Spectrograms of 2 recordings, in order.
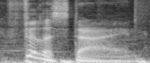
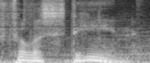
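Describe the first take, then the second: First: The last syllable rhymes with 'Stein'. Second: The last syllable sounds like 'steen'. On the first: This is how it is said in Britain. "I think Stein is, I've heard it said on British T V" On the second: This is how it is said in North America. "in North America they say"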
